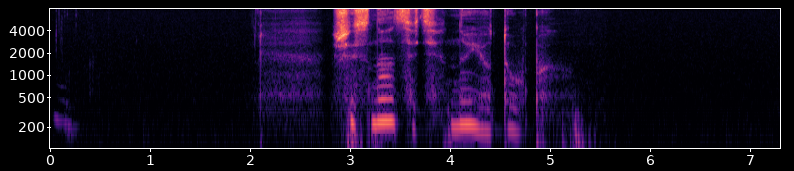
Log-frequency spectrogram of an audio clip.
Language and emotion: Russian, sad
